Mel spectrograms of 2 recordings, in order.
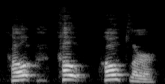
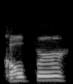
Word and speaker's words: Culper: Culper. It's so weird to put the L before the P.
